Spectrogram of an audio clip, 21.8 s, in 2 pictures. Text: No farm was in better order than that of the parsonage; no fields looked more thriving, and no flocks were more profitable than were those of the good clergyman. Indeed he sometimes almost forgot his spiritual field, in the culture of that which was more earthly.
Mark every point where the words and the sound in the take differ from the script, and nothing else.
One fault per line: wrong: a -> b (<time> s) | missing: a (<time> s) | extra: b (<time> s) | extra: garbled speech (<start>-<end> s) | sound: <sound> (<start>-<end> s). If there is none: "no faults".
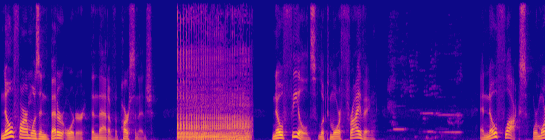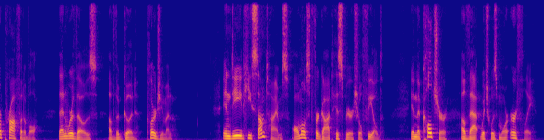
sound: squeak (3.5-5.1 s)
sound: sigh (7.7-9.3 s)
